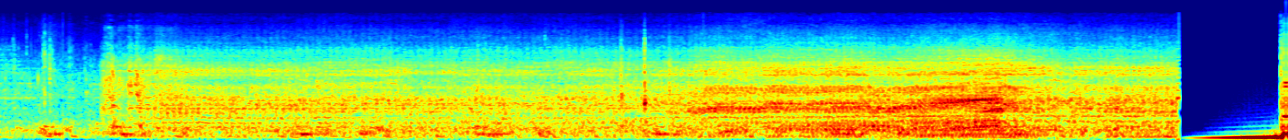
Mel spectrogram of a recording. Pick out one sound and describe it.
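A motorcycle engine hums steadily as the motorcycle rides along a road.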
